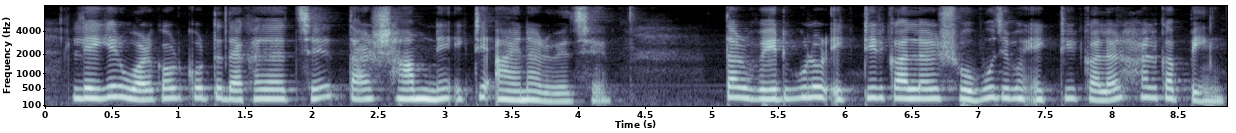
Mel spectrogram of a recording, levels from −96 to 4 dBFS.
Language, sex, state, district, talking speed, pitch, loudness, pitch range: Bengali, female, West Bengal, Dakshin Dinajpur, 170 wpm, 240 Hz, -16 LUFS, 225-255 Hz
